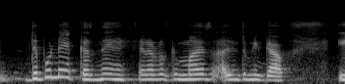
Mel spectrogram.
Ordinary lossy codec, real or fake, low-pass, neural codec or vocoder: none; real; none; none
